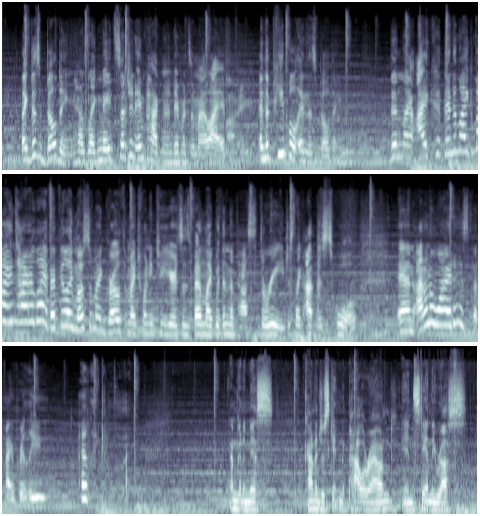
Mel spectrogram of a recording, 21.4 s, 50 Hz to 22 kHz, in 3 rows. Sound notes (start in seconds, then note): 6.0 stammering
